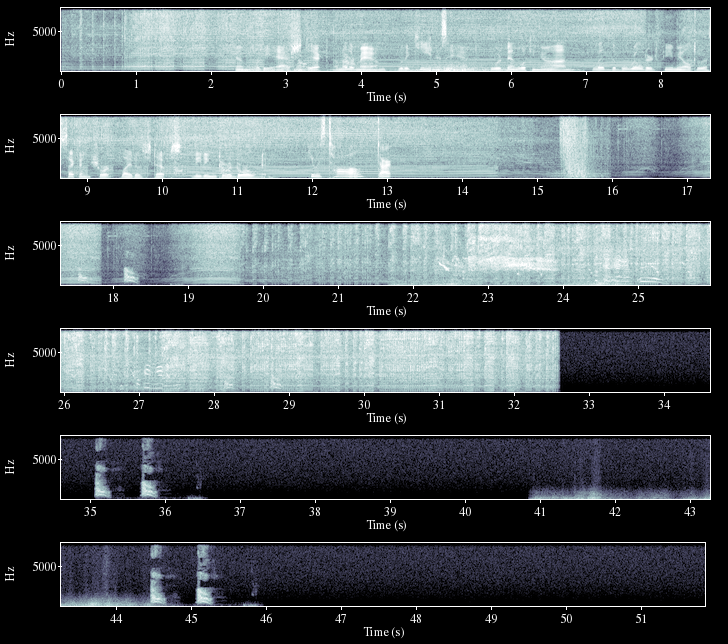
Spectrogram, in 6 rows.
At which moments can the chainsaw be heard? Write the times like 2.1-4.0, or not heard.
0.0-32.6.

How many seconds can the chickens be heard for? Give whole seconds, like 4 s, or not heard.
5 s.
